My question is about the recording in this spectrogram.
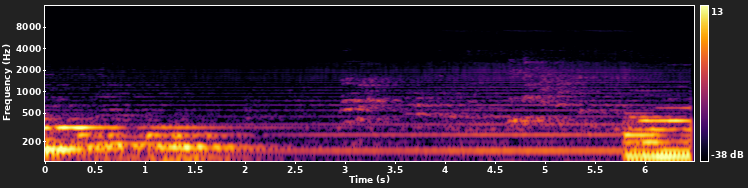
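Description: A band's guitars and other instruments let a chord ring out and fade over about two seconds, leaving a steady low hum; near the end the band comes back in together with sustained notes.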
